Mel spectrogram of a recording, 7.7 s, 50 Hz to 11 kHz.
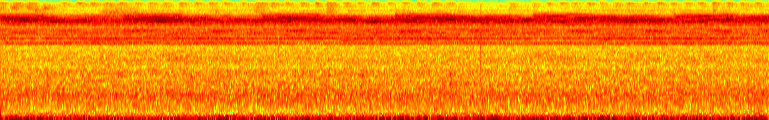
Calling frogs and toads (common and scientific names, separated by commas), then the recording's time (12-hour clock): Iporanga white-lipped frog (Leptodactylus notoaktites), Phyllomedusa distincta
9:15pm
